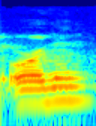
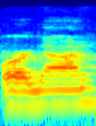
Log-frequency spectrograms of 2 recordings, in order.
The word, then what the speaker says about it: Oregon: you need now is probably should be Oregon not Oregon but I'm an East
